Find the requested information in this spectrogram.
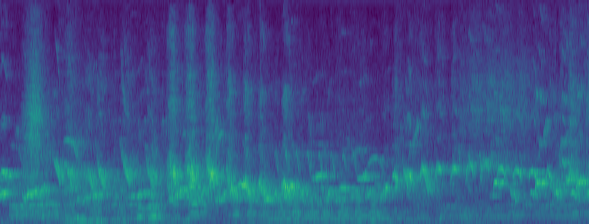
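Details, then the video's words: Greater green leafbird in loud, continuous song, a rapid jumble of high chirps, whistled slurs and fast chattering trills packed closely together. "Cucak Ijo"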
